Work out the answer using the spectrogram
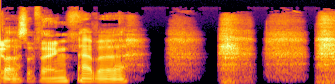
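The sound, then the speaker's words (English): A man breathes heavily after a short burst of speech, four loud, rough breaths in a steady rhythm with brief silent gaps between them. “Stop breathing like that.”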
